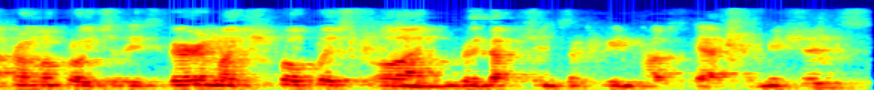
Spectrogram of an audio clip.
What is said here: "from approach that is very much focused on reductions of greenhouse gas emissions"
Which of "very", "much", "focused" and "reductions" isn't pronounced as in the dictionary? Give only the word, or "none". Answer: reductions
